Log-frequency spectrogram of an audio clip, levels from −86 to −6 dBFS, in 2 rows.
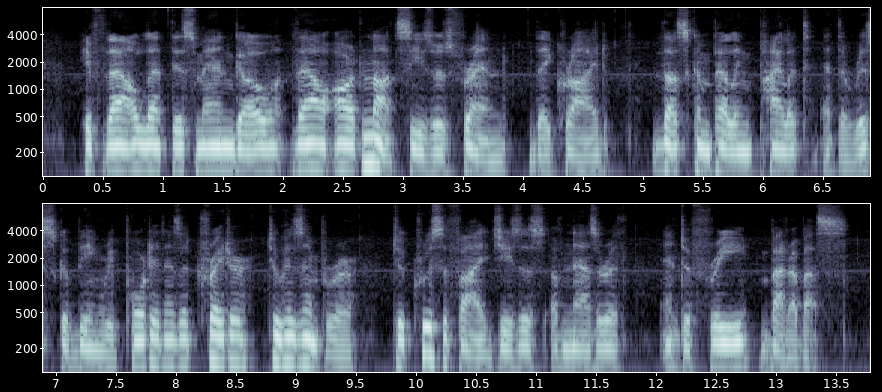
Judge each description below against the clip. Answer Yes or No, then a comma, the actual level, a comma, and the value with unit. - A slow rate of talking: No, average, 160 wpm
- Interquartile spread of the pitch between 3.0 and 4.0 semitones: Yes, average, 3.4 semitones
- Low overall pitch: Yes, low, 115 Hz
